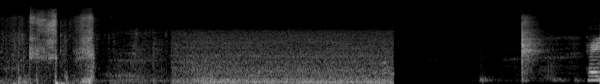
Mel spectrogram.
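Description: Rustling and sharp knocks of a handheld camera being moved, then a steady hiss that cuts off suddenly, followed by a single knock.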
